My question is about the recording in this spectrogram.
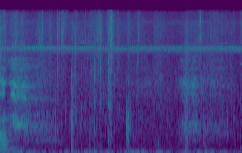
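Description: Footsteps of a hiker walking on a rocky, root-strewn dirt forest trail, a few steps landing at a steady walking pace.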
